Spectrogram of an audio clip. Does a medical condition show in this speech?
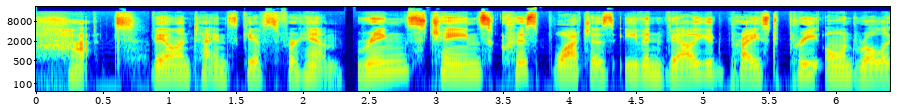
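No.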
